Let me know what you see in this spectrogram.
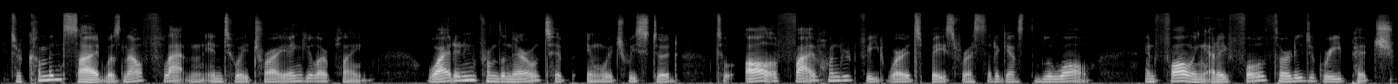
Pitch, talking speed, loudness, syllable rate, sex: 140 Hz, 175 wpm, -21 LUFS, 4.8 syllables/s, male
